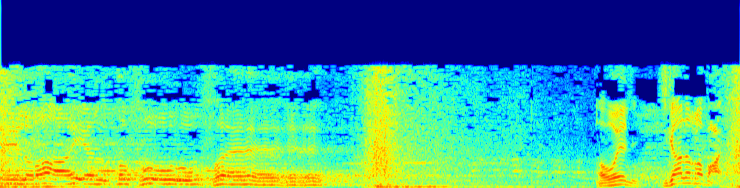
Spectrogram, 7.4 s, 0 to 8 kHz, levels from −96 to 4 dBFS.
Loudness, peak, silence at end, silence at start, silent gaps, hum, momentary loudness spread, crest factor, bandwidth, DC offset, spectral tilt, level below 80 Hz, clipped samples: -17 LUFS; -2 dBFS; 0 s; 0 s; none; none; 19 LU; 16 dB; 5.4 kHz; under 0.1%; -10.5 dB/octave; -32 dBFS; under 0.1%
